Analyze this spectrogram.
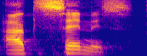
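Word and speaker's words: ἀσθενής: Esa palabra enfermo viene de una palabra griega que se pronuncia adsenes, y adsenes indica fragilidad, debilidad, enfermedad.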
